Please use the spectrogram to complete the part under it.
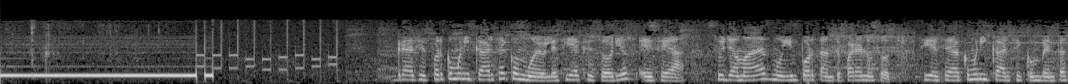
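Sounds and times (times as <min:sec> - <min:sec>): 
steady telephone dial tone: 0:00.3 - 0:03.4
speech: 0:04.1 - 0:10.6.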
